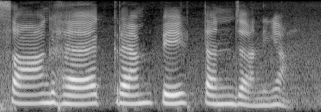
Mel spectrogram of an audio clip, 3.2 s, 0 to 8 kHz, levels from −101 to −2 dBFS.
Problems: background sounds at intervals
